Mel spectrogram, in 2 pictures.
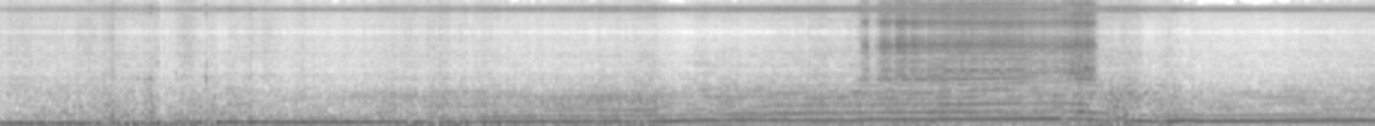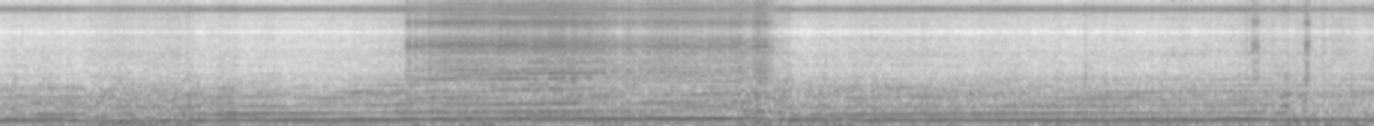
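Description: Car engine heard from inside the cabin, pulling hard and rising slowly in pitch while lapping a wet circuit. Its pitch drops sharply about seven seconds in and again about fourteen seconds in, as the driver changes gear.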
